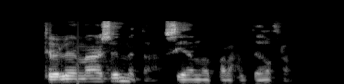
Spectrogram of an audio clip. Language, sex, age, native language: Icelandic, male, 30-39, Icelandic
